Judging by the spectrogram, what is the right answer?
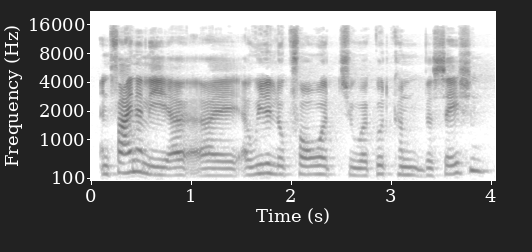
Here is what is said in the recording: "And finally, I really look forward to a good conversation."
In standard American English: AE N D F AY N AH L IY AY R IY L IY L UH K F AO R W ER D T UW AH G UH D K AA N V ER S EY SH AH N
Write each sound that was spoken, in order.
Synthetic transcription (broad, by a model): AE N F AY N AH L IY AY W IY L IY L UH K F AO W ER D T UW AH G UH D K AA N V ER S EY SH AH N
